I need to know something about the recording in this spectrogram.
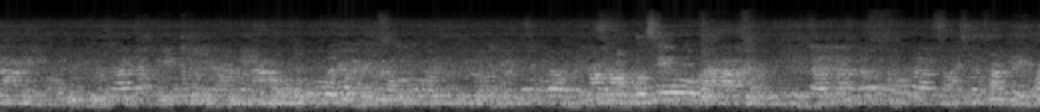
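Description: An elderly woman chants in a steady, wavering voice close by.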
